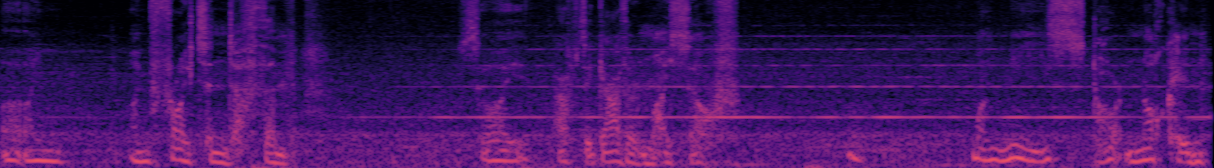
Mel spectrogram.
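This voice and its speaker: A man's voice: medium pitch, takes it slowly, long pauses, close to an everyday voice. A man playing a timid, plaintive little outcast creature in a video game, hesitant and stammering as he pleads. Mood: nervous, earnest. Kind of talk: video game character acting. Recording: game audio under loud music. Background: loud game music.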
